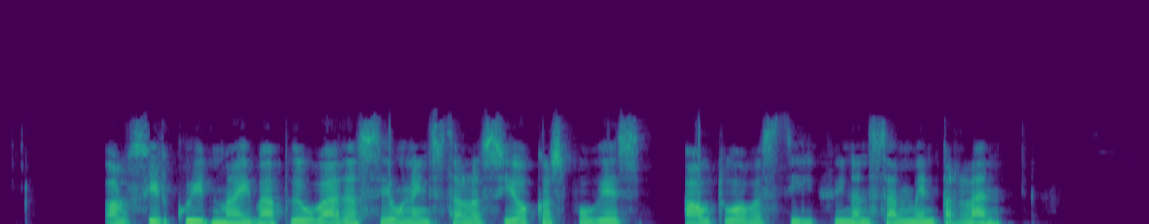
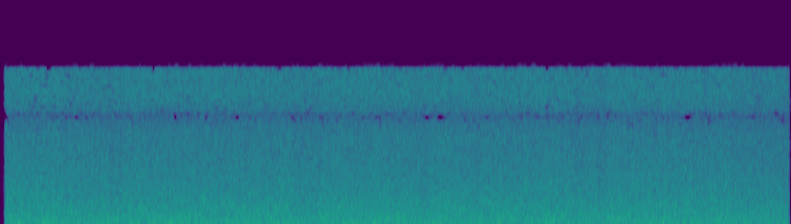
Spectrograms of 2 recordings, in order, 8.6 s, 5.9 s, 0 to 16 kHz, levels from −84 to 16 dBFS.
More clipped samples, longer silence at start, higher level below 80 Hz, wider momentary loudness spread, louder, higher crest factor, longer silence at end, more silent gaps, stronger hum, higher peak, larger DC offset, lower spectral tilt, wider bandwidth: neither; first, 0.8 s vs 0.05 s; second, -56 dBFS vs -46 dBFS; first, 6 LU vs 1 LU; first, -19 LUFS vs -24 LUFS; first, 20 dB vs 14 dB; first, 1.1 s vs 0 s; neither; neither; first, 0 dBFS vs -12 dBFS; neither; first, -5.5 dB/octave vs -2.5 dB/octave; second, 8 kHz vs 12 kHz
